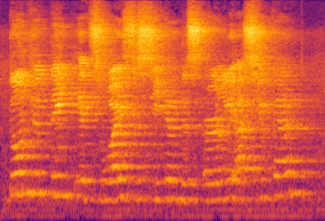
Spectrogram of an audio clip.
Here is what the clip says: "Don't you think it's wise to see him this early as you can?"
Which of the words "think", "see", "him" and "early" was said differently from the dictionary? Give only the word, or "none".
none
